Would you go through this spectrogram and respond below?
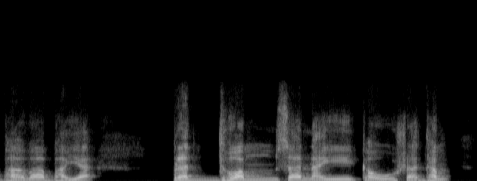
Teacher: Bhava bhaya, both bhas are mahaprana.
